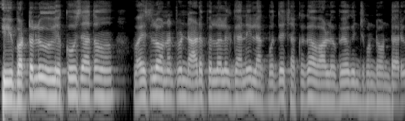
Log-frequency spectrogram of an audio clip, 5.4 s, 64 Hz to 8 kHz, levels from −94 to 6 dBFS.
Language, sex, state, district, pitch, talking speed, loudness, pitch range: Telugu, male, Andhra Pradesh, Krishna, 160 Hz, 145 wpm, -25 LUFS, 145-165 Hz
